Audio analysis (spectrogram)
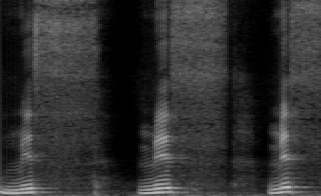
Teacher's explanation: அடுத்தது மீம் கெஸ்ரா சீன் சுக்கூன் மிஸ் மிஸ் மிஸ் அப்படின்னு சொல்லும் போது இந்த சீன் சுக்கூன் ஹம்ஸ் பண்ணணும், காற்று நல்லா வெளியில் விடணும்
